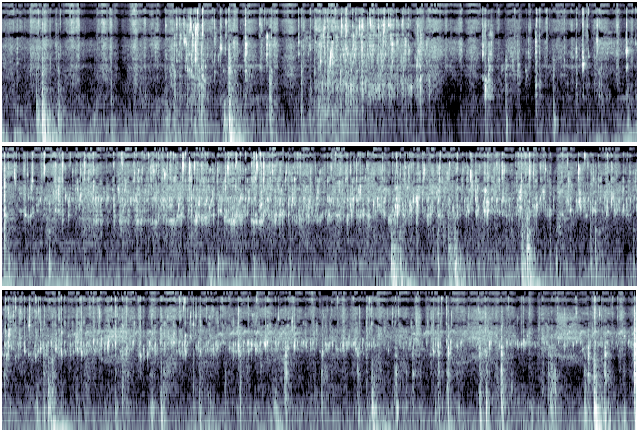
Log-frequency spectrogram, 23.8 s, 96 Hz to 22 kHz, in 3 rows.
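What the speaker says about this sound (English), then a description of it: "I'll go ahead and remove it by hand and let the oil drain out of there." Motor oil drips and drains from the filter spot of a 2009 Honda Insight II 1.4 during an oil change, a steady run of close liquid drips and trickling that keeps going alone.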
